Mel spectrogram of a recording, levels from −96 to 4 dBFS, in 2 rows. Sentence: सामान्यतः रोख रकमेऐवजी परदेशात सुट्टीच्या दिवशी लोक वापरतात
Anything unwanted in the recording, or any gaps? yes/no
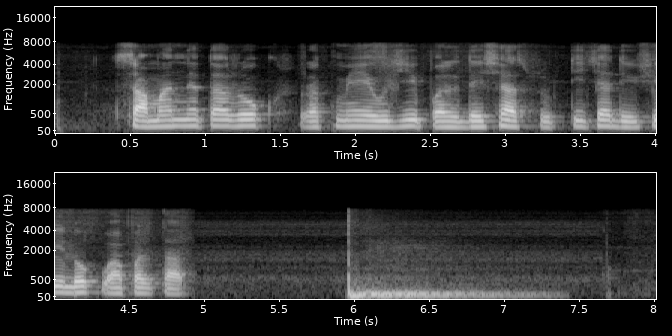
yes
